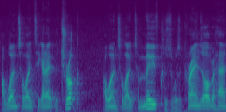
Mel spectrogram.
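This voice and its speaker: A man's fairly low, bright and sharp voice in an English accent. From England. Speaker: truck driver vlogger. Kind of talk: casual rant to camera. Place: home room. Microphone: webcam.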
